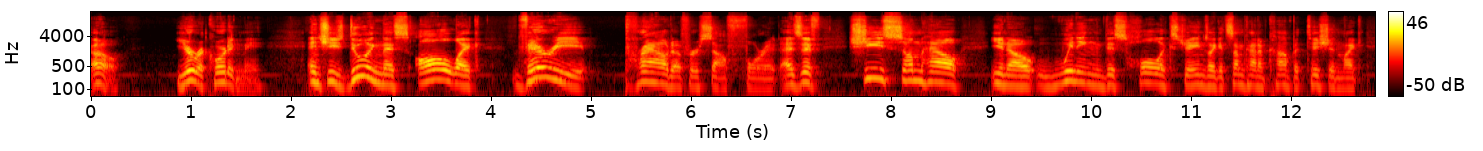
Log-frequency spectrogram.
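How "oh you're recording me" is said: put-on surprised, sudden realization tone. Imitating the man realizing he is being filmed: imitating sudden realization. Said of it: "he's ambushed with the realization".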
